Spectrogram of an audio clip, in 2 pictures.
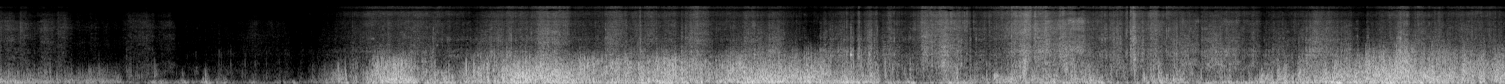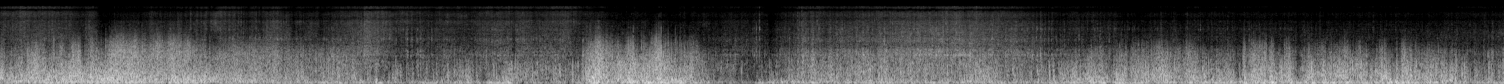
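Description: Wind rushing over the microphone with skis scraping and hissing over packed snow during a ski run; quieter for the first few seconds, then loud and gusting.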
